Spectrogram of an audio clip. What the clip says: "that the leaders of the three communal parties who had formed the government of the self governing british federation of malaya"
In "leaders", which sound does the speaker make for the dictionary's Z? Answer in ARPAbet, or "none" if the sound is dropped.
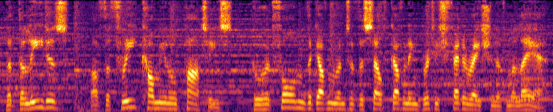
Z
